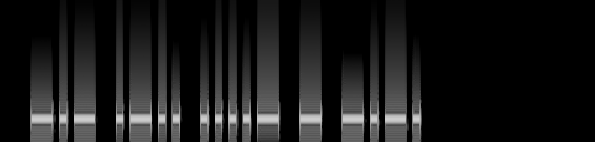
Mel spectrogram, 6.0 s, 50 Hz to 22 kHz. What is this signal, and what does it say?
Morse code, heard as a keyed tone, about 17 wpm, 700 Hz. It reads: KL4TC
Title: USA Call Signs - 5 Characters - Repeated 3x - 17wpm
